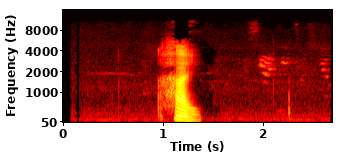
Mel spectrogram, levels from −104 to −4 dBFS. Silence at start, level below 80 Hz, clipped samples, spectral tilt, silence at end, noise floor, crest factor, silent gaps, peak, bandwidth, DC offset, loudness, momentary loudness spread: 0.95 s; -62 dBFS; under 0.1%; -7 dB/octave; 1.35 s; -66 dBFS; 28 dB; none; -2 dBFS; 10.5 kHz; under 0.1%; -25 LUFS; 27 LU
